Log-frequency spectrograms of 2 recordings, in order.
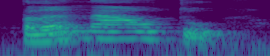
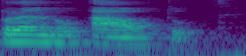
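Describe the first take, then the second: First: The two words merge, losing one vowel sound. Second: The two words are said separately, both vowels kept. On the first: The speaker calls it right. "Eu menciono justamente planalto" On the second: The speaker calls it wrong. "Mas eu não falo plano alto"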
